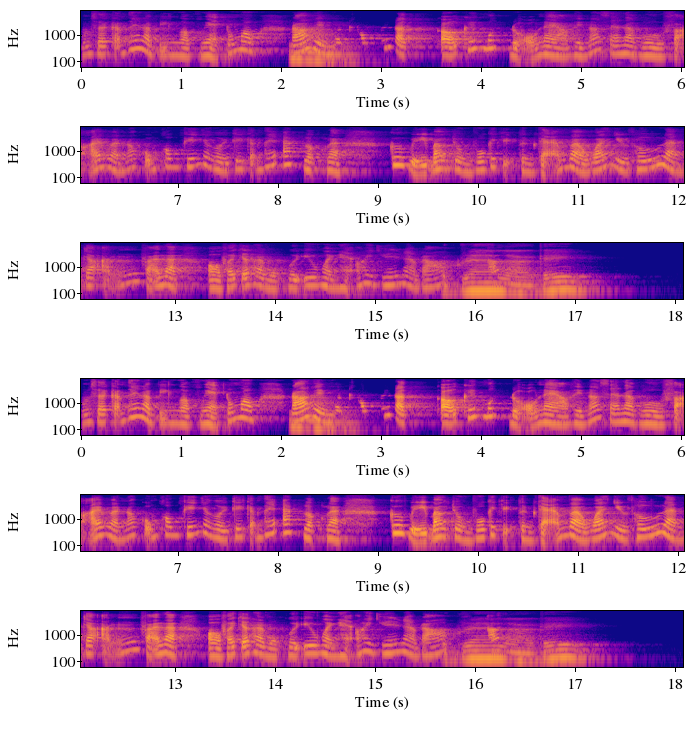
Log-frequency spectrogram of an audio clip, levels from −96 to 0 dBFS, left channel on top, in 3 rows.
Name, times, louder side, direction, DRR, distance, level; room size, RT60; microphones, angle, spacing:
voice 1, 0.0-3.3 3.6-15.7 16.1-16.3, right 5 dB, 75° right, 9 dB, 0.7 m, -27 dB
voice 2, 2.1-2.6 15.7-17.1, left 1 dB, 65° left, 4 dB, 1.5 m, -32 dB
25.0 x 15.0 x 3.0 m, 0.88 s
head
